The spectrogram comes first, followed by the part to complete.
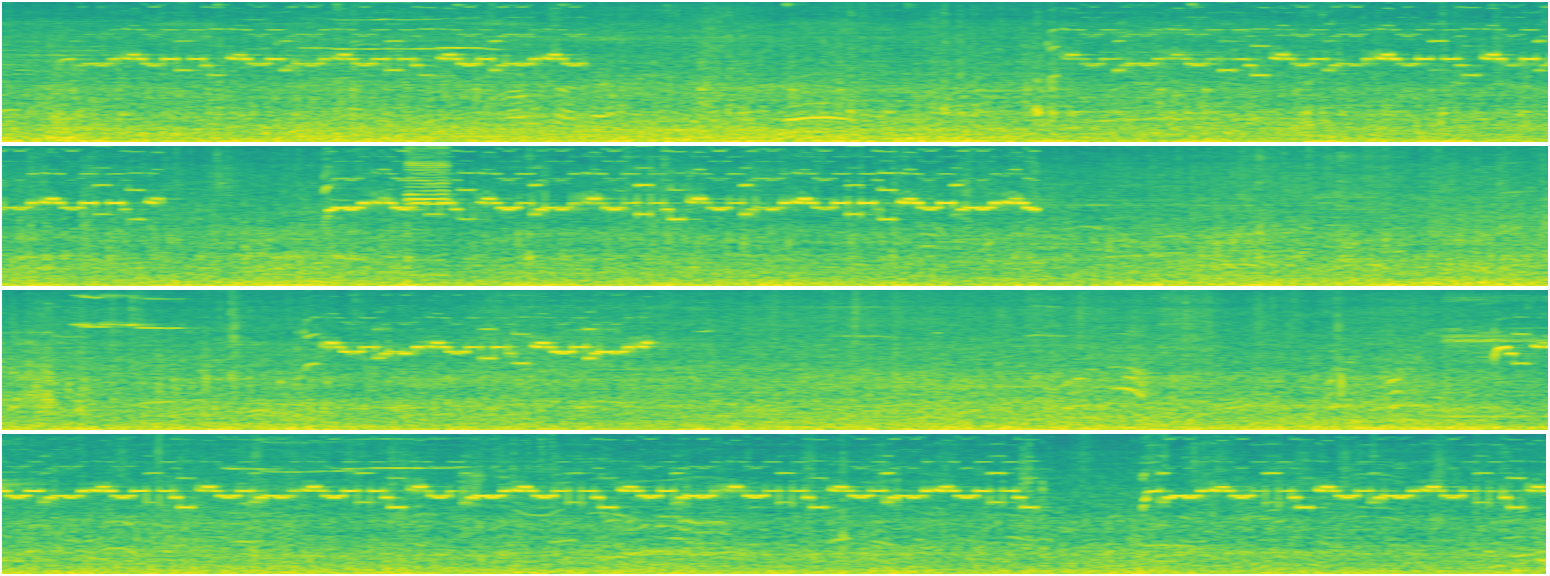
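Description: A high, rapidly pulsing electronic warble, like an alarm or musical horn, sounds in six bursts of a few seconds each over steady street and traffic rumble.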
